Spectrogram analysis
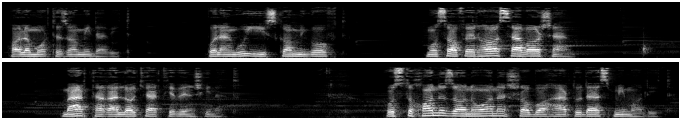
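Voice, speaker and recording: A man reading a literary short story aloud in a measured, slow-building delivery. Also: medium pitch, warm tone. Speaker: story reader. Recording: faint music bed under voice.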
